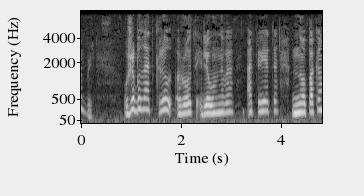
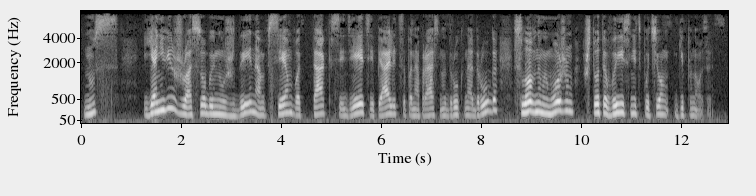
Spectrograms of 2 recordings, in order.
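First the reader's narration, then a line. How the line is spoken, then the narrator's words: Sepulchral voice. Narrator (Russian): Перри Персифаль вымолвил за могильным голосом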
